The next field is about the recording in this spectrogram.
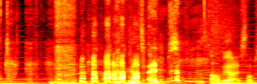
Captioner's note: Sidemen laugh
